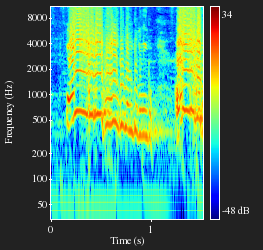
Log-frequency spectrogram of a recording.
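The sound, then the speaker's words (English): A voice imitates panicked turkeys being led off to have their heads chopped off, with a loud, warbling, high-pitched gobbling cry, one long wavering burst followed by the start of a second. “And so I'd stick the tongue out, and the girls would make a sound like turkeys being let off to have their heads chopped off.”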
